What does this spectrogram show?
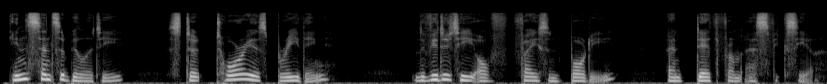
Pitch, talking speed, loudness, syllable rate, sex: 180 Hz, 85 wpm, -22 LUFS, 4.1 syllables/s, female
